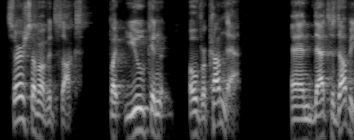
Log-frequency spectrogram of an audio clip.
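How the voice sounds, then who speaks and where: A man with an American accent talks at medium pitch with very wide pitch swings. Vocal fry runs through his voice over a quiet background. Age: 60s. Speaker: professional golfer. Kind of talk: interview answer.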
